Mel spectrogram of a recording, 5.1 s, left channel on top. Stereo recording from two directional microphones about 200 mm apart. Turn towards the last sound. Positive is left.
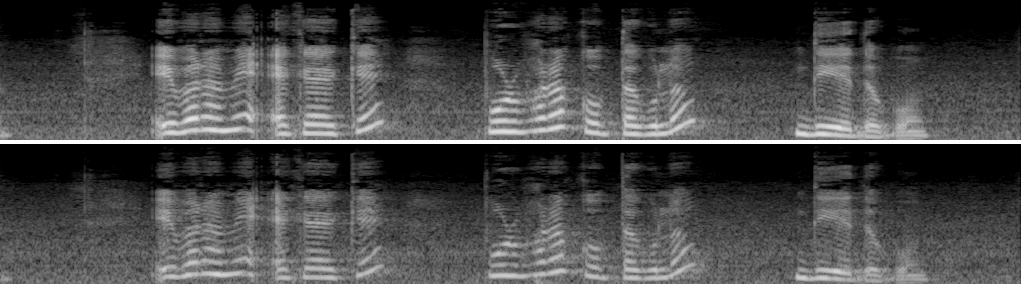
turn(degrees=25)  # may be behind; listen again after turning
